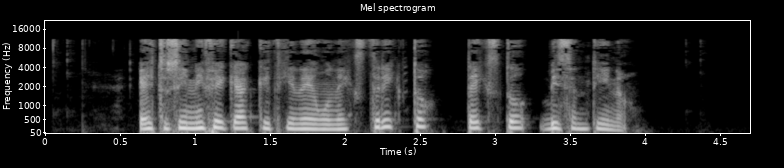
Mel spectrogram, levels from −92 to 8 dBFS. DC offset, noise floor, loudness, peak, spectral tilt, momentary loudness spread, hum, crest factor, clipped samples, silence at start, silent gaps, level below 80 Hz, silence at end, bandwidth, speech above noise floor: under 0.1%; -71 dBFS; -16 LUFS; 0 dBFS; -5 dB/octave; 9 LU; none; 16 dB; under 0.1%; 0.65 s; none; -40 dBFS; 0.85 s; 11.5 kHz; 56 dB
